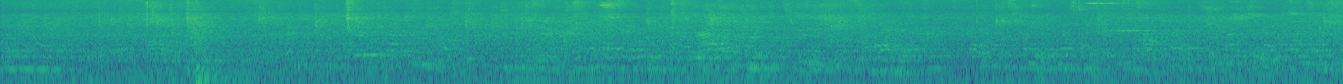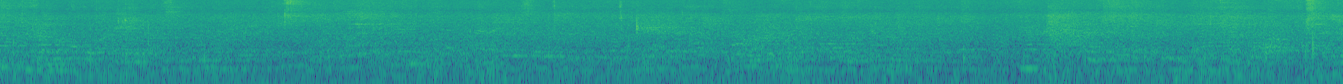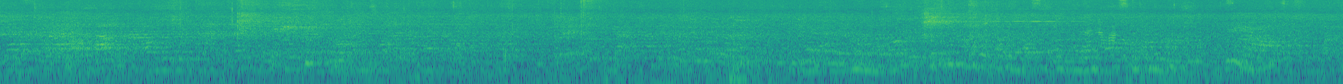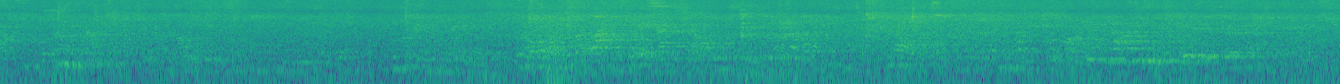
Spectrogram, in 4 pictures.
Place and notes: cologne, neumarkt, sparkasse hauptfiliale
morgens - gang durch foyer mit geldautomaten und auszugdruckern durch hauphalle mit beratungsschaltern und kleinem brunnen
soundmap nrw - social ambiences - sound in public spaces - in & outdoor nearfield recordings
